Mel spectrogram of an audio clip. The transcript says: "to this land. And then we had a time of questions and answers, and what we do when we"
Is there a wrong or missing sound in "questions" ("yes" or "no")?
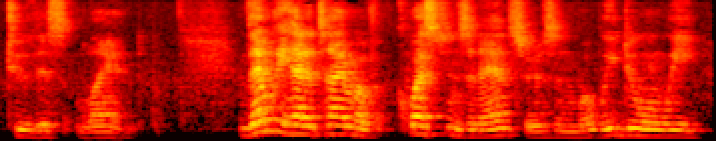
no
